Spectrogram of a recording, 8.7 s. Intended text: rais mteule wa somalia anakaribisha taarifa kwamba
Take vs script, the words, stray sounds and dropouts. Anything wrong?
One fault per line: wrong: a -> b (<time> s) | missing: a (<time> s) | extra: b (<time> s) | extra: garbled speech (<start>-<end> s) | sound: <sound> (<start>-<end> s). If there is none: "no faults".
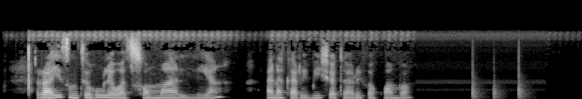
sound: thud (7.1-8.1 s)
